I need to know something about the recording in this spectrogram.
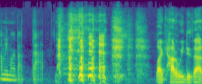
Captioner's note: both laughing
